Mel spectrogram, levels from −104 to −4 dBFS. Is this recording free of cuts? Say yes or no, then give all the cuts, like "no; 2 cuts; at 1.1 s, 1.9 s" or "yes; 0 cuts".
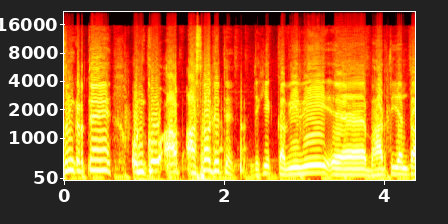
yes; 0 cuts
